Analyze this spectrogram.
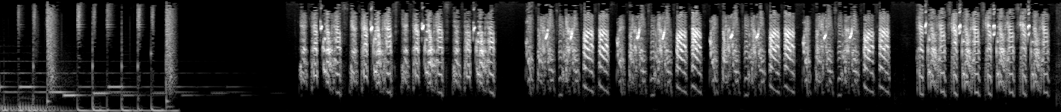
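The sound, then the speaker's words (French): A male zebra finch, a small Australian bird, calls: loud nasal chirps and squeaks fired in rapid clustered bursts with short pauses between groups, after a brief low tonal sound at the start. “C'est un cri très particulier, un cri donc d'un petit oiseau d'Australie qu'on appelle le diamant mandarin.”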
